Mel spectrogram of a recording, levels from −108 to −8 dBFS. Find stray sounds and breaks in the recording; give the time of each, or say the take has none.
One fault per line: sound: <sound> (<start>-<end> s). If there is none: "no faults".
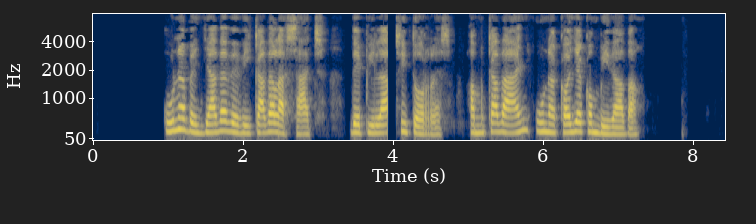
sound: dropout (3.9-4.0 s)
